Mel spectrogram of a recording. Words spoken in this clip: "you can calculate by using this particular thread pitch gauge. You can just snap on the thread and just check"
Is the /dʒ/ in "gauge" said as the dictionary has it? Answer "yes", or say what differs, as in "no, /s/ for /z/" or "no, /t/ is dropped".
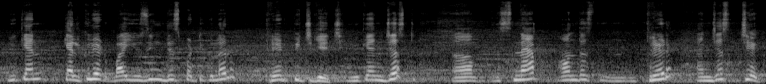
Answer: no, /tʃ/ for /dʒ/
